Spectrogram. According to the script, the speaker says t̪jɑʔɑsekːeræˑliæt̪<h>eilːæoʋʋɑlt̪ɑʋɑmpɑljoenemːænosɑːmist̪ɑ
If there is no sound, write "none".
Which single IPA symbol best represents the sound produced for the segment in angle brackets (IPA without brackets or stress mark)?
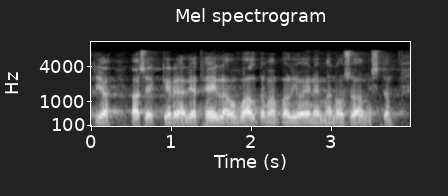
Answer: h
